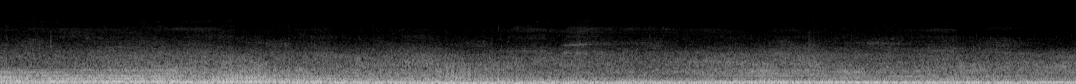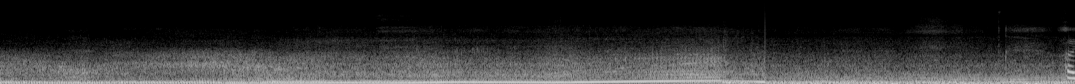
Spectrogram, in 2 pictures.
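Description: A pack of motorcycles, trikes and a sidecar unit on a toy run along the Napier waterfront roar past continuously, engines droning loudly with wind buffeting the microphone and one bike's revs rising and falling near the end.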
